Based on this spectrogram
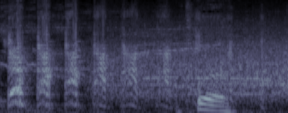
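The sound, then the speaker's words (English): A quick run of about five or six sharp hand claps in a steady rhythm, followed by a brief voiced chuckle as the clapping fades. “Hand clap.”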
